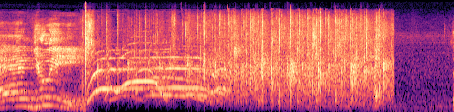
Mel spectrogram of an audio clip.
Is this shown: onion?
no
